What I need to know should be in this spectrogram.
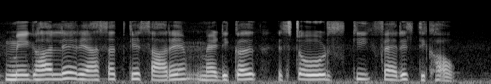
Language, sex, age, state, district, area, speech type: Urdu, female, 30-45, Uttar Pradesh, Aligarh, urban, read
